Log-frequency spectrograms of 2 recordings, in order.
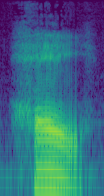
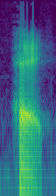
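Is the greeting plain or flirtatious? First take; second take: flirtatious; plain. First: It is said in a sexy, intimate way. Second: It is said in a plain, ordinary way.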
